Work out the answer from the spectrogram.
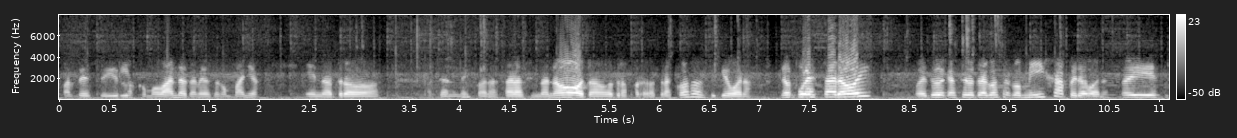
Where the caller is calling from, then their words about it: Buenos Aires, Argentina; desde Boedo.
